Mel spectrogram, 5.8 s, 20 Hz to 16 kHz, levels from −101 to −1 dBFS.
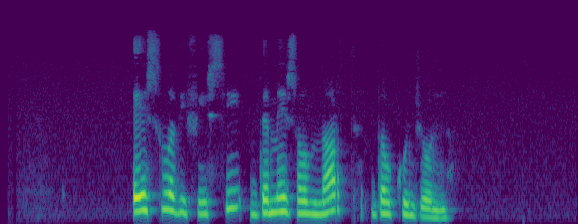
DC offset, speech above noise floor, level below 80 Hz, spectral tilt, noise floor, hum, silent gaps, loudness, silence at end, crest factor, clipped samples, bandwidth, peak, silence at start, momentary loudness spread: under 0.1%; 57 dB; -84 dBFS; -10.5 dB/octave; -80 dBFS; none; none; -25 LUFS; 1.3 s; 20 dB; under 0.1%; 7.6 kHz; -6 dBFS; 1.35 s; 13 LU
